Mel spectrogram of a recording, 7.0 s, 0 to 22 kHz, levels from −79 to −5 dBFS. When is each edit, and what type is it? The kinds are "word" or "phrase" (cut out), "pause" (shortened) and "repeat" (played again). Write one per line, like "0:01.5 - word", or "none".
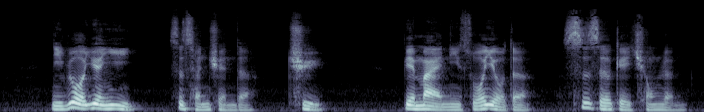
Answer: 0:02.6 - pause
